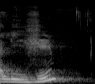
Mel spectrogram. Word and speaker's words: Lixi: Detto questo, oggi vi voglio presentare un altro libro che trovo molto interessante di Luca Ligi, o che si scrive Luca Lixi,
